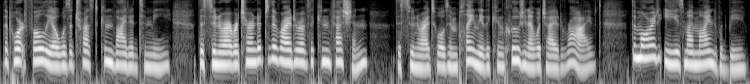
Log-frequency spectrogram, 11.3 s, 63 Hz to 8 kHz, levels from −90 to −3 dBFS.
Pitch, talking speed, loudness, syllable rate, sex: 195 Hz, 200 wpm, -18 LUFS, 5.7 syllables/s, female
